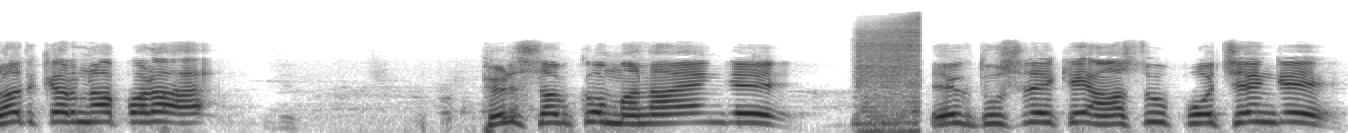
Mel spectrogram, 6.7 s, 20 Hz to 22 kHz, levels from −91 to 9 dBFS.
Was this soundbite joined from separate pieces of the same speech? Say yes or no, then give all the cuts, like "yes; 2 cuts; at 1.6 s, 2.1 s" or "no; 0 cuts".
no; 0 cuts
